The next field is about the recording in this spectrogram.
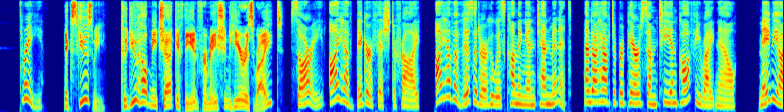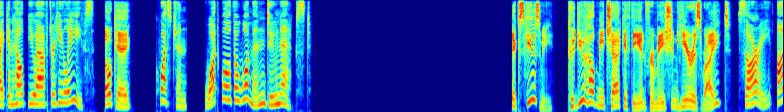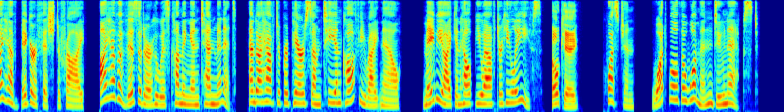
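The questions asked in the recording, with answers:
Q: What will the woman do next?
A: Prepare tea and coffee for a visitor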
